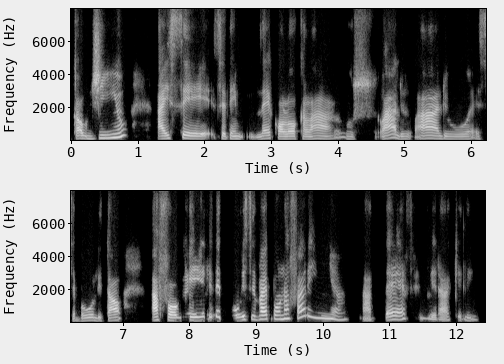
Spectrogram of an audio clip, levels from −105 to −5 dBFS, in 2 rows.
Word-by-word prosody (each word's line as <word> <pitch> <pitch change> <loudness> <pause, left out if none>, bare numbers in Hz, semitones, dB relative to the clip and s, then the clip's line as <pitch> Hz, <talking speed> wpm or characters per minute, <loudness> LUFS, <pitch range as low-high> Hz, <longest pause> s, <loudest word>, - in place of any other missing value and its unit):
caldinho, 185 - +2 0.4
aí, 160 +2 +5
você 160 -4 0
você - - -3
tem 150 -2 -5
né, 165 +2 -3
coloca 145 -1 +1
lá, 150 +2 -1 0.2
os 135 -3 -9 0.4
alho, 145 -2 +1
alho, 150 -5 0
eh, - - -13
cebola, 165 +2 -6
e - - -8
tal, 170 +3 +4 0.4
afoga 175 -3 +6
ele 180 +1 +2
e 385 - -5
depois 225 - -2
você 220 0 -4
vai 235 +2 +8
pôr 240 -1 0
na 270 +2 +2
farinha, 295 - -2 0.3
até 215 -2 -2
fer 280 +1 -20
virar 105 - -2
aquele 165 - -13
170 Hz, 135 wpm, -26 LUFS, 150-225 Hz, 0.4 s, vai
